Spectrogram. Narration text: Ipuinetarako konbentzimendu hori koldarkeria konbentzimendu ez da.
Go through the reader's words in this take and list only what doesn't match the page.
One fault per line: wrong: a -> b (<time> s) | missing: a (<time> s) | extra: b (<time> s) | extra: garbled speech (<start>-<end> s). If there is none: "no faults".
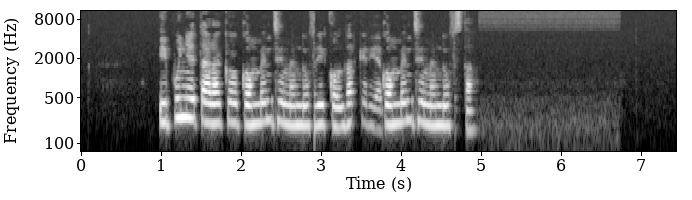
no faults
